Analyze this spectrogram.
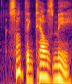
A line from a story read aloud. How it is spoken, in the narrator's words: cried Herbert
